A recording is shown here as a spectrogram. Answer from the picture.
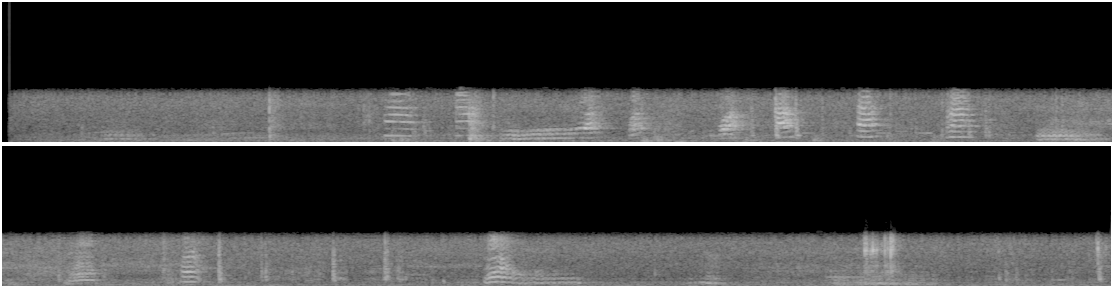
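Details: Domestic cat wanting dry food, meowing insistently indoors: a run of drawn-out, wavering harmonic meows, some rising and falling, repeated every second or two over a steady low background hum.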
